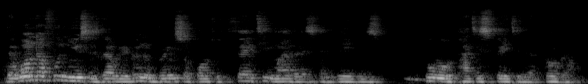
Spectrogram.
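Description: A man from Ghana with a Ghanaian accent, giving an earnest charity appeal to a church, halting with fillers and restarts. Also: mid-range voice, warm tone. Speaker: charity representative speaking to a church. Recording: roomy echo, voice from far off.

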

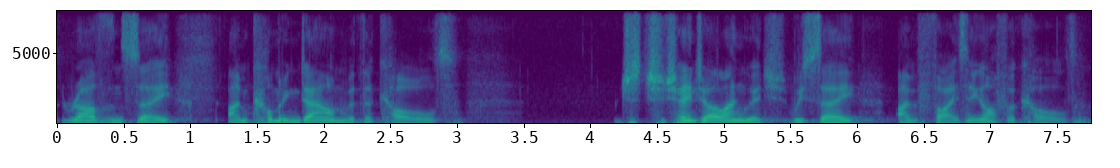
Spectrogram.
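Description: A middle-aged British man speaks as a church teacher in a mid-range voice. He talks informally and reflectively, often pausing and feeling for his words as he shares personal anecdotes. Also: medium pitch.

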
